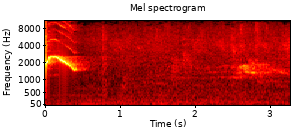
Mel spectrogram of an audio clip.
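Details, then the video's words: A black-throated laughingthrush (Garrulax chinensis), singing while its owner is away, gives one loud, clear whistle sliding downward, then a softer falling note after a quiet pause. "Bird Garrulax chinensis: Birdsong Chirping Melodious"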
